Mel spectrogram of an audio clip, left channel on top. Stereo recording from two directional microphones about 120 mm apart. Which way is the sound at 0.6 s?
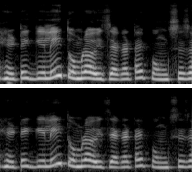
30° left (ahead or behind).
